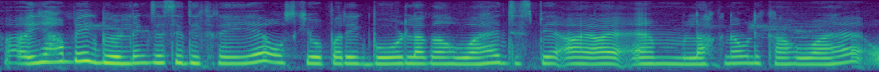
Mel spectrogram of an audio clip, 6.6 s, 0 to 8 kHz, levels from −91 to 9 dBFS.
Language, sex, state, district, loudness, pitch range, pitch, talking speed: Hindi, female, Uttar Pradesh, Lalitpur, -15 LUFS, 235-265 Hz, 245 Hz, 200 wpm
